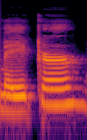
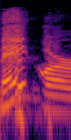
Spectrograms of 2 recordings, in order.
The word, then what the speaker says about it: Maekar: George just puts an AE in every Targaryen name. And it could be any vowel.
